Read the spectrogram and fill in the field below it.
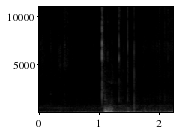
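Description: A torch igniter clicks.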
